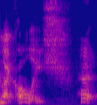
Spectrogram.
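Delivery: usual speaking voice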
